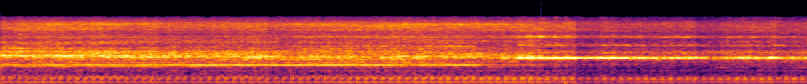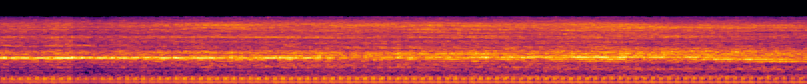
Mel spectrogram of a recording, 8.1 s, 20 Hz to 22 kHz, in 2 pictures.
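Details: BMW E39 525i idling with a constant high-pitched whir and hiss over the accessory belt drive, from a defective idler pulley (Umlenkrolle).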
